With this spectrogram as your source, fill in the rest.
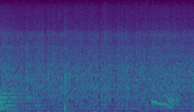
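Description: Steady rain hissing on surfaces outside during a religious study gathering, a constant wash of falling drops with a faint bird call and a soft thud in the background.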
